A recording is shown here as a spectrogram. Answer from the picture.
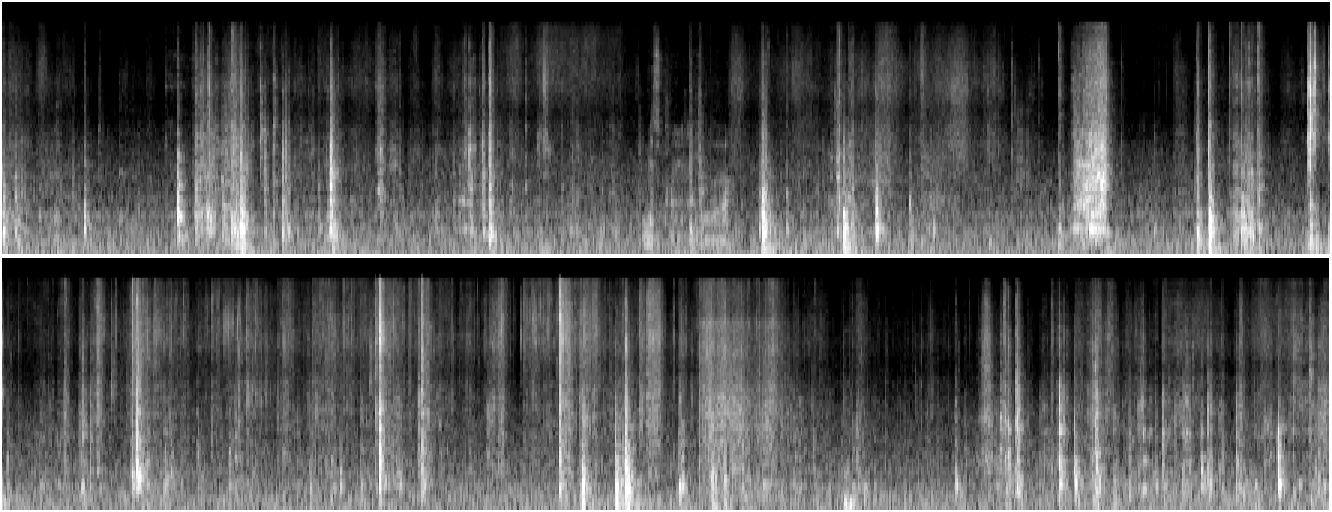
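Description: Hands handling and opening a cardboard collectible mini-helmet box: irregular knocks and rubbing of cardboard and plastic, with a longer tearing sound about halfway through.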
